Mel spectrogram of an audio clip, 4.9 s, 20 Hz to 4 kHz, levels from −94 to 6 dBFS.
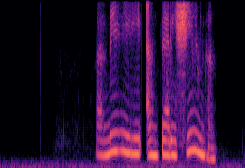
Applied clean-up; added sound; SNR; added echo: neural diffusion model UNIVERSE++.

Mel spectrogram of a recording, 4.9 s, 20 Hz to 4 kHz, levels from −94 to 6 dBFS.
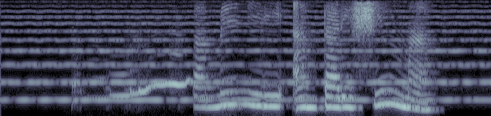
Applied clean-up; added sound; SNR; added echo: none; Bowed string instrument + Brass instrument; 5 dB; none.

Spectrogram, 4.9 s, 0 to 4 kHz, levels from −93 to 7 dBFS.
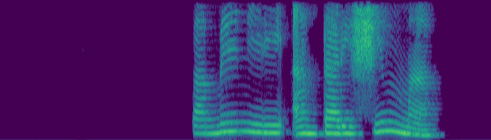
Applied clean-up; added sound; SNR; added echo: none; none; none; none.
